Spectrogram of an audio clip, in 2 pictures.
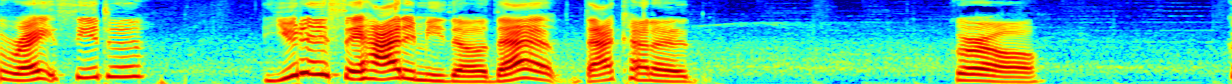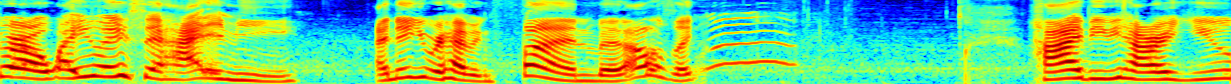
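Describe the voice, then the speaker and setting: A woman streamer telling a story and chatting with her viewers, animated and full of swearing. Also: fairly high pitch, dry recording. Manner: profane, animated, talks straight to chat. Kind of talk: casual livestream storytelling and chat.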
